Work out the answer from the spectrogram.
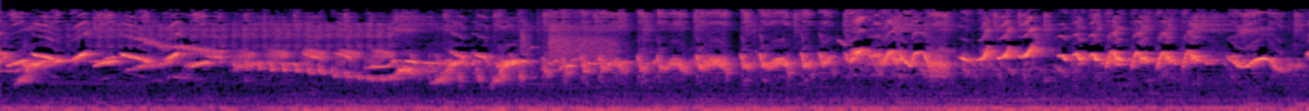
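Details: Chinese hwamei, a tame bird praised for fighting and singing well, delivers a long rich song of rapid rolling whistles and trills, shifting pitch often and rarely pausing, over a low background hum.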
